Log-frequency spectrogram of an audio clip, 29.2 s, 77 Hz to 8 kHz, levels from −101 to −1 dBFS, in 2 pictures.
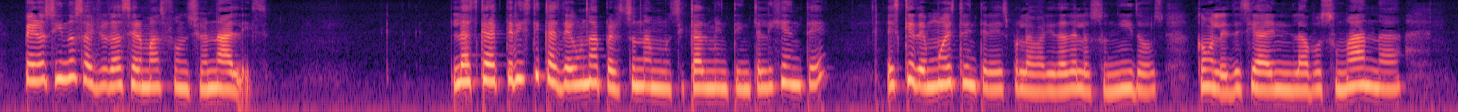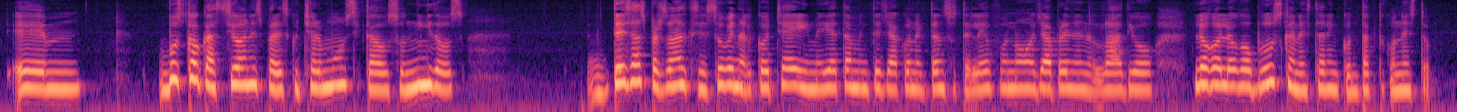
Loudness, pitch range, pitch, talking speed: -23 LUFS, 195-235 Hz, 210 Hz, 135 wpm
